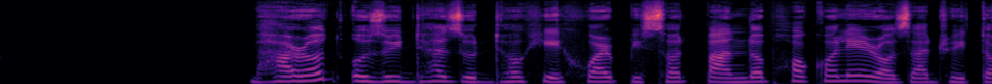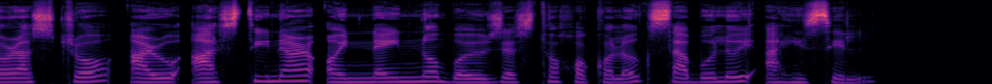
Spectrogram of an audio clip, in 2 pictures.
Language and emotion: Assamese, neutral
